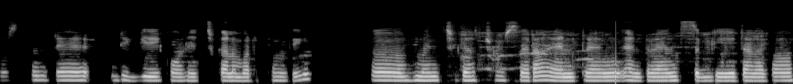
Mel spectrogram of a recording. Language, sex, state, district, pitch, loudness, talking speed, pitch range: Telugu, female, Andhra Pradesh, Visakhapatnam, 180 Hz, -17 LUFS, 60 wpm, 175-190 Hz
